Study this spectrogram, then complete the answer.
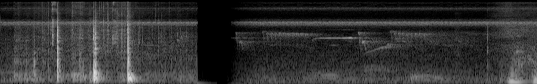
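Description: Crickets kept as fishing bait chirp in a few sharp, close bursts during the first two seconds, over a steady high whine, and then the scene goes quiet.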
